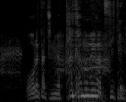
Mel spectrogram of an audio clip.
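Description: Speech: an anime character's line in Japanese, the episode's dialogue playing quieter than the reactor's voice.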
